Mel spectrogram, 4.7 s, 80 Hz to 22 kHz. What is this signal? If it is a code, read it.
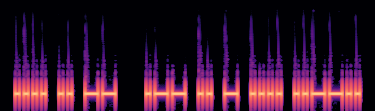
Morse code, heard as a keyed tone, about 22 wpm, 700 Hz. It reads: HIM WITH?
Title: Sentences from Top 1000 Words - Review Part 5 - 22wpm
